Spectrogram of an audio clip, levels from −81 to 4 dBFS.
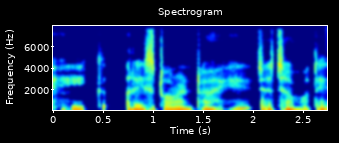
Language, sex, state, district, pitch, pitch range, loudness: Marathi, female, Karnataka, Belgaum, 200 Hz, 195-205 Hz, -23 LUFS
